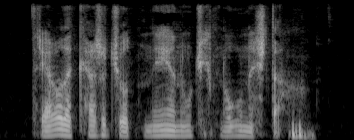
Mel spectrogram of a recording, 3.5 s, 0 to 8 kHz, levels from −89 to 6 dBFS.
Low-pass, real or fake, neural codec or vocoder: 7.2 kHz; real; none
